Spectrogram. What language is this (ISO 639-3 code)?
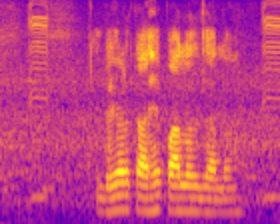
bho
